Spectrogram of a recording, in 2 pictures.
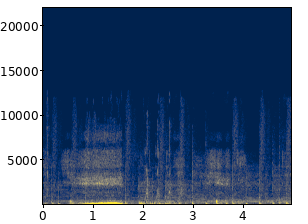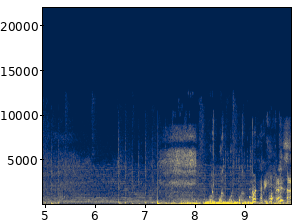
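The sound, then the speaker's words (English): A big dog snores loudly in heavy, rasping breaths, each inhale ending in a wet, bubbling gurgle like water churning in a pipe or a bong hit, repeating twice over the stretch; a video sent in from Iowa. “This is a dog snoring, and then you get, sounds like a bong hit.”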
